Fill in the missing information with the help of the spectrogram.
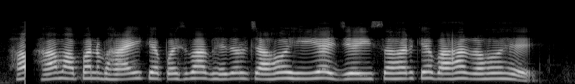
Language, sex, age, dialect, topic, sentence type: Magahi, female, 46-50, Southern, banking, statement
